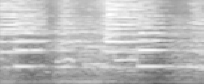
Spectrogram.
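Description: A horn sounding in short repeated blasts of one steady pitch, about three in two seconds, over crowd voices in a street celebration.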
